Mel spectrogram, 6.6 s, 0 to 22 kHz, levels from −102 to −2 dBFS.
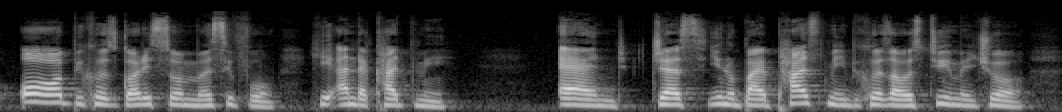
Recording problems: none

